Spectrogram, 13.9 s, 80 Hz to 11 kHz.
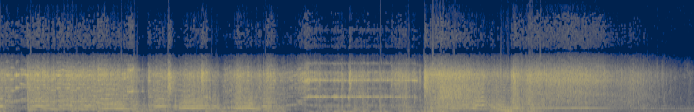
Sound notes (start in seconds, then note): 3.0 thudding; 6.9 thud; 9.7 water splashing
